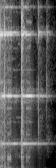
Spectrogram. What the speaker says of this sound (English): You can ring the bell for both of you.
